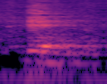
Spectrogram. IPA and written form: pʰɪn (pin)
